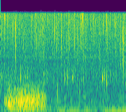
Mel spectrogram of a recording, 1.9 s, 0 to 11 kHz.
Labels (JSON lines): {"label": "biophony, growl", "recorder": "SoundTrap 500"}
